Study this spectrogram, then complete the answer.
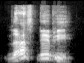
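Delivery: normal talking voice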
